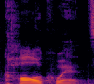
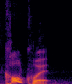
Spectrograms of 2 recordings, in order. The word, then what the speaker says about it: Colquitt: Because that is pronounced Colquitt, sir. – It's Colquitt. – It is. That might be how it's spelled to you, but us down here folk in Georgia, we say Colquitt.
